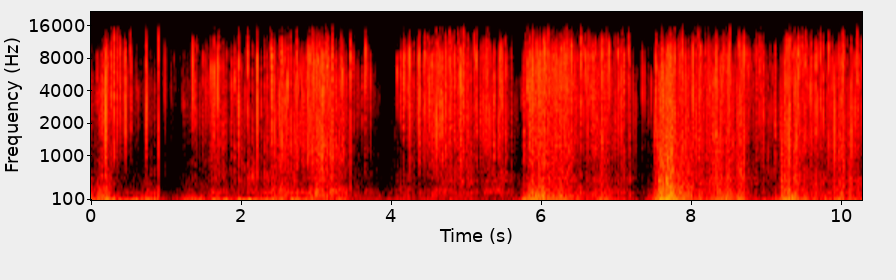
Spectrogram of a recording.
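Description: A pile of many small solid wooden cube chips is poured from the hands and then raked with the fingers. The result is a dense, continuous clattering and crunching rattle with bright, hissy highs over a low rumble, easing briefly into quieter gaps between handfuls.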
